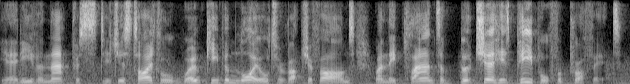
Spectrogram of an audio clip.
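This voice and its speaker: A man talks with very wide pitch swings. Music plays in the background. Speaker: video game critic. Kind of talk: video game list narration.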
